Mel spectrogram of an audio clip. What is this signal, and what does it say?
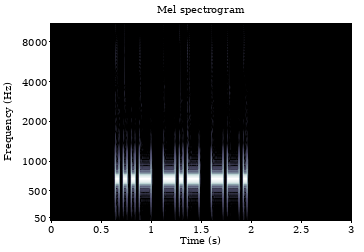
Morse code, heard as a keyed tone, about 31 wpm, 700 Hz. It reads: VKG
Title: USA Call Sign Postfixes - 3 Letters 30wpm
